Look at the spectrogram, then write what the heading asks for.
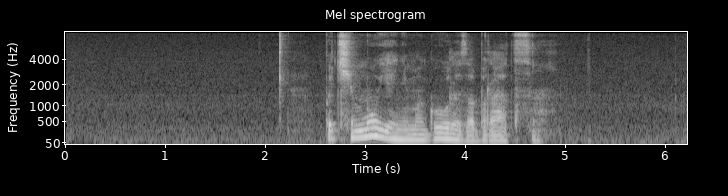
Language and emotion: Russian, sad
